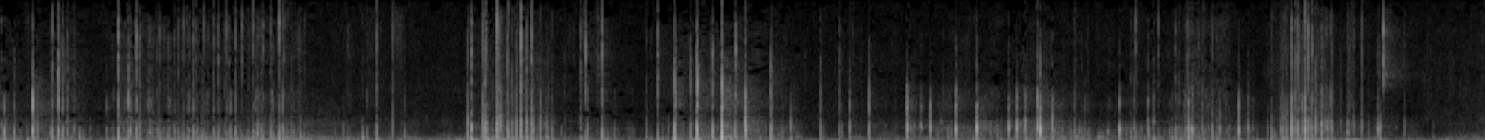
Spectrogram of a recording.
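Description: Long nails scratch across the studs of a white studded fabric pouch held up close to the mic. The result is a dense run of rapid, dry scratching and clicking in uneven bursts, with bright crackly edges over a low, close rumble.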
